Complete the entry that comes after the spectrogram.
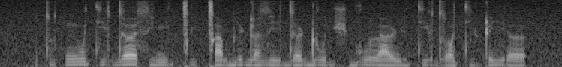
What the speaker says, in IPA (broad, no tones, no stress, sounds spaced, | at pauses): t ɔ̤ t n̪ u tʲ ɔ d ɜ s i̤ nʲ u ǀ i̤ ǀ a b i ɖ a z i d ɜ ɖ u ɾ i̤ ʃ ɡ u l a ə̯ ɳ i̤ tʲ ɔ d l ɔ tʲ ɔ̤ ʈ i ɾ ɜ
